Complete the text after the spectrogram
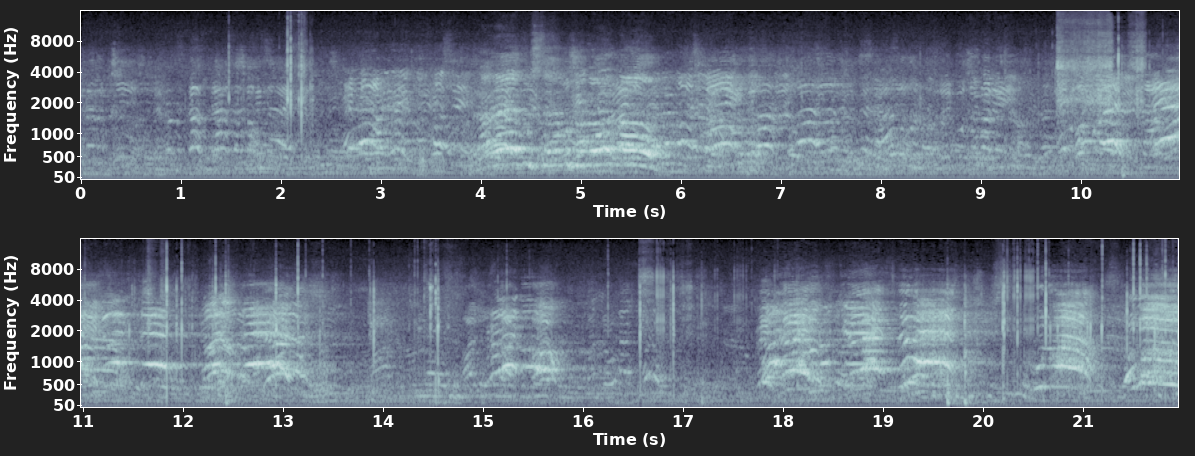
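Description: Footballers shout to each other on an open field.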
